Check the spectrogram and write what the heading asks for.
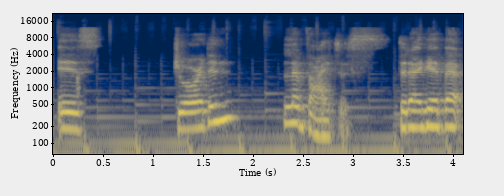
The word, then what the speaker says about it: Jordyn Levitas: our guests for today and her name is Jordan levitis did I get that right yes you did um okay it's so important to pronounce people's names properly so I'm glad I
